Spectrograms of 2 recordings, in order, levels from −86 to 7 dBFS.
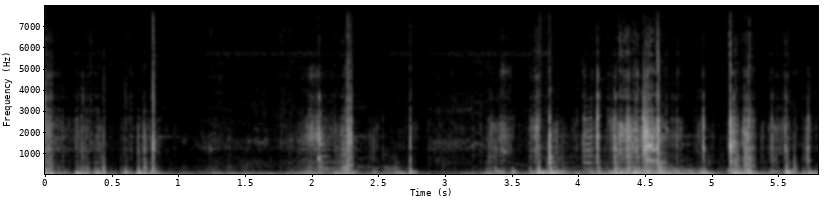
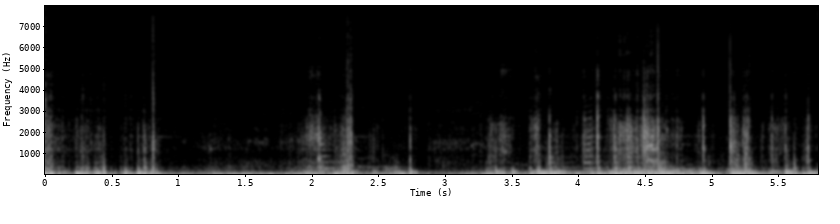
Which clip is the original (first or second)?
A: second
